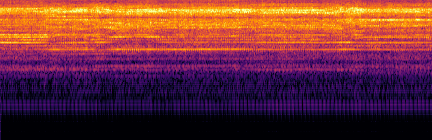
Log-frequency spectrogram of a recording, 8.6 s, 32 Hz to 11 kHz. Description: Need help pin-pointing the problem of this noise coming from an 04 STi, coming from the driver side in the engine bay.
